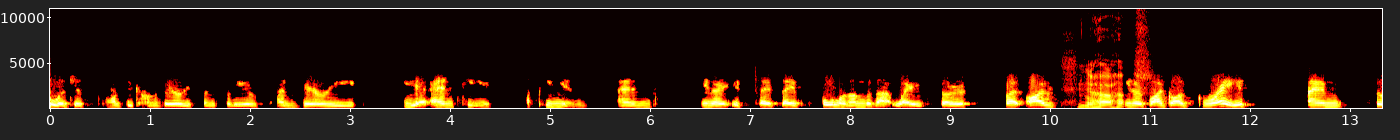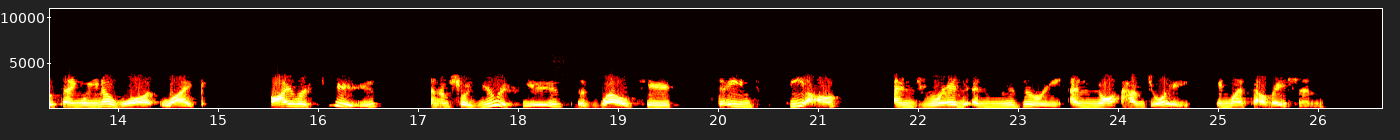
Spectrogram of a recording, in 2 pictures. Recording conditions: phone line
